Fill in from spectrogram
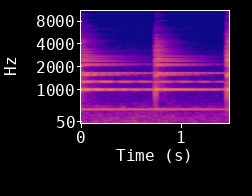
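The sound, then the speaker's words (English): A large temple bell called the concho, at the Buddhist Temple of Chicago in Uptown, is struck with a wooden mallet on a Sunday morning to announce the start of service; a deep, sustained hum as two strikes land about 0.7 seconds apart, each a soft thud that renews the shimmering tone. No voices. “Gary Nakai strikes the concho with a wooden mallet.”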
